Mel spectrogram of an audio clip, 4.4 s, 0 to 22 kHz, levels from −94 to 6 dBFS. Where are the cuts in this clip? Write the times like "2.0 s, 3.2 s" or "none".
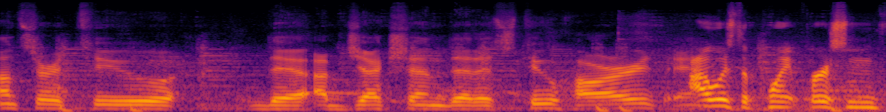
3.3 s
